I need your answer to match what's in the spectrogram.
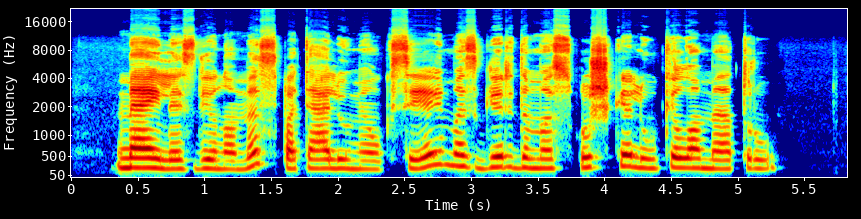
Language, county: Lithuanian, Alytus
